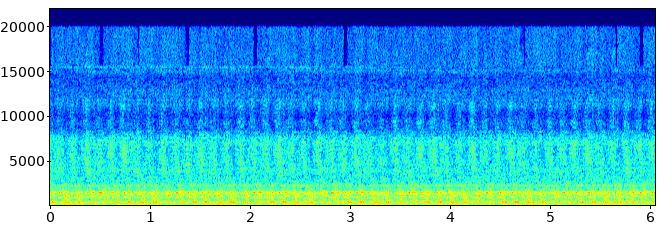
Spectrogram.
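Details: Derelict 1978 Ford F150, new plug wires and rotor, carburetor unprimed: starter churns at a steady even rhythm but never fires; no fuel delivery because the throttle cable isn't connected to the carburetor.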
